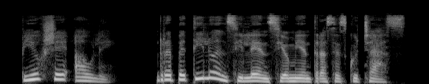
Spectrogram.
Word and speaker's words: Bíodh Sé Amhlaidh: Pronunciación Phe Auli.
